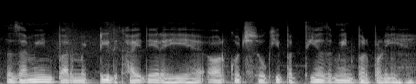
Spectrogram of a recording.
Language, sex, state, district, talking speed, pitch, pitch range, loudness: Hindi, male, Uttar Pradesh, Lalitpur, 215 wpm, 95 Hz, 95-100 Hz, -15 LUFS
